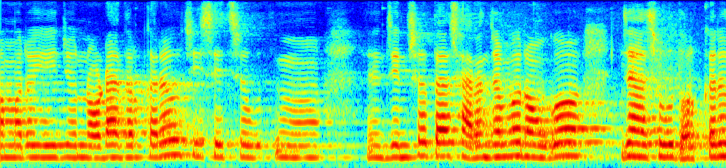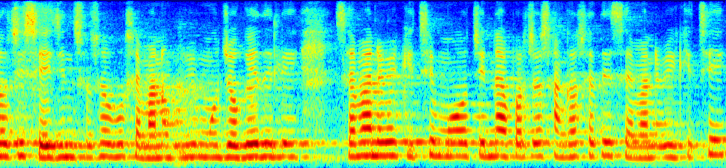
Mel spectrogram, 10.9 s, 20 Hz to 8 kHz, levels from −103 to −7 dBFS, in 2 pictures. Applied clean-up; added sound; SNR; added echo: none; none; none; none.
